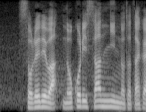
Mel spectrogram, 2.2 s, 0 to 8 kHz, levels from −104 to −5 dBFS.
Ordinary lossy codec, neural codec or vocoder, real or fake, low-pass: none; none; real; none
